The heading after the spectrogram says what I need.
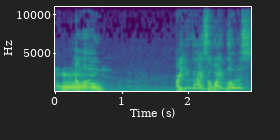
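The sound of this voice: A man performs a put-on character voice. He pitches it extremely high.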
